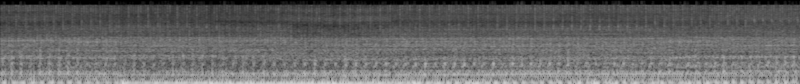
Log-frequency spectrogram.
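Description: Steady idle with a loose, uneven rattle riding over the engine at about three or four per second; source not pinned down.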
